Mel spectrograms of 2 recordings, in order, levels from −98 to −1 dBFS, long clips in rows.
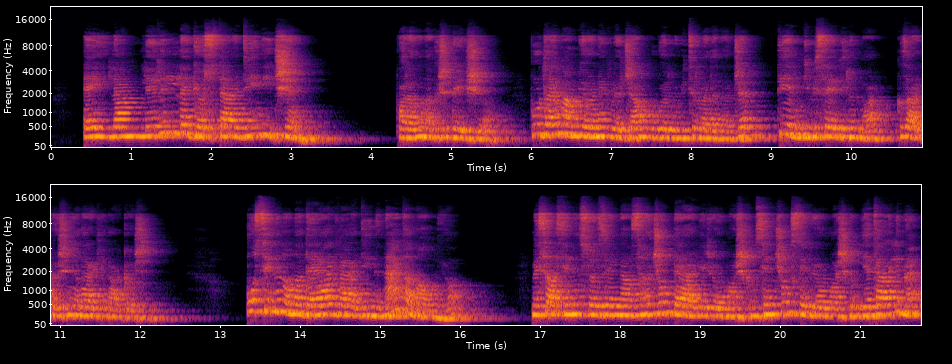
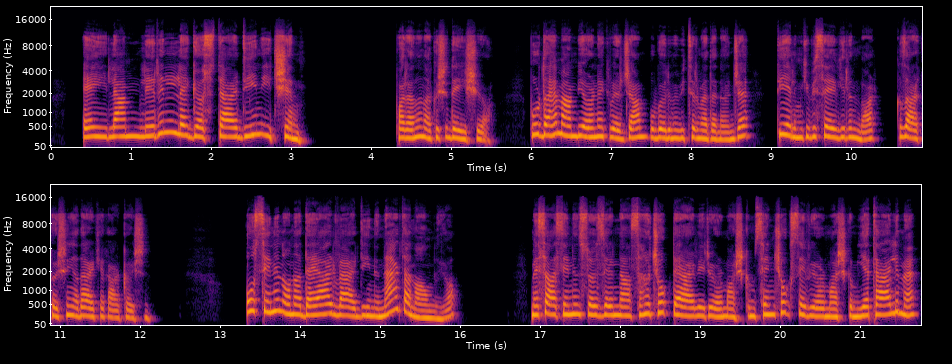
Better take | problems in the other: second | off-mic speech; far // room echo; noticeable; dies away in 0.7 s

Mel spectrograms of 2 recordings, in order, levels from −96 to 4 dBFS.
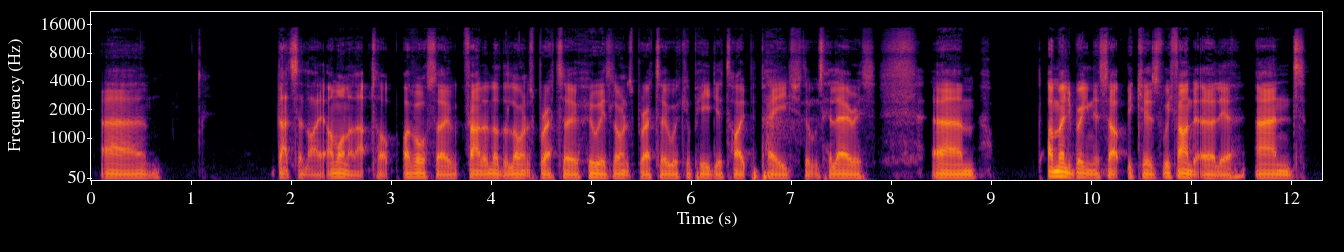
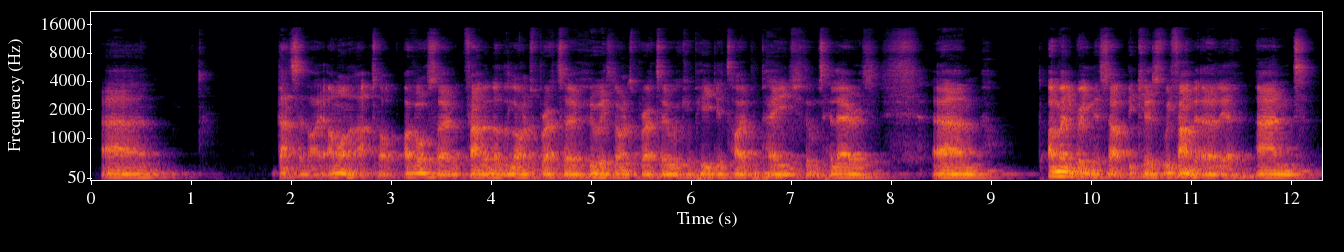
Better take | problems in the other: first | off-mic speech; far // room echo; slight; dies away in 0.4 s

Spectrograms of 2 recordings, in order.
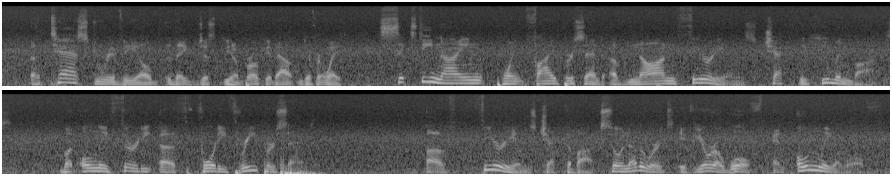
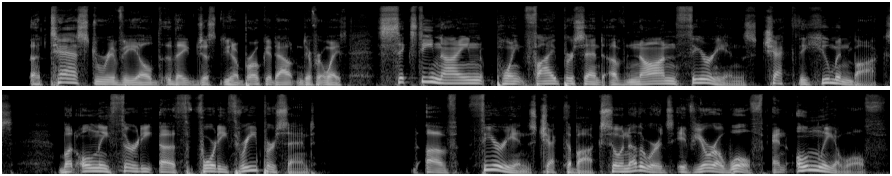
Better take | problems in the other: second | hiss; loud; throughout; 5 dB below the speech

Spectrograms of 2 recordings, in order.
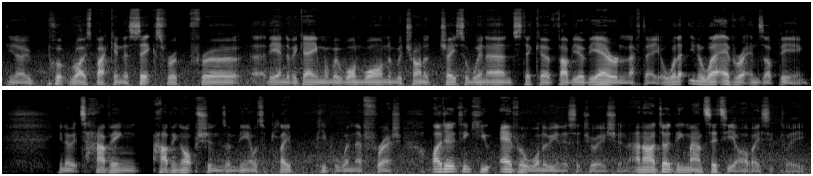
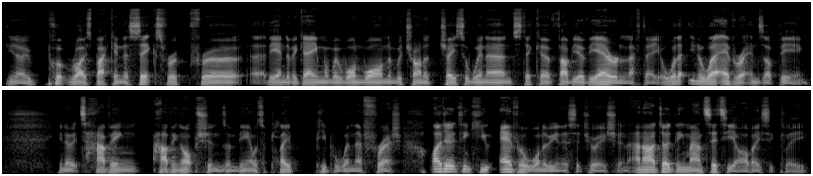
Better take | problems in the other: second | hiss; noticeable; until 5 s and from 10 s on; 20 dB below the speech

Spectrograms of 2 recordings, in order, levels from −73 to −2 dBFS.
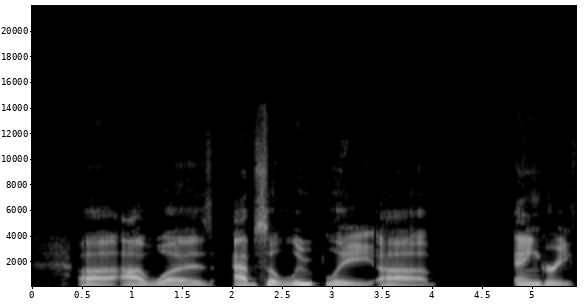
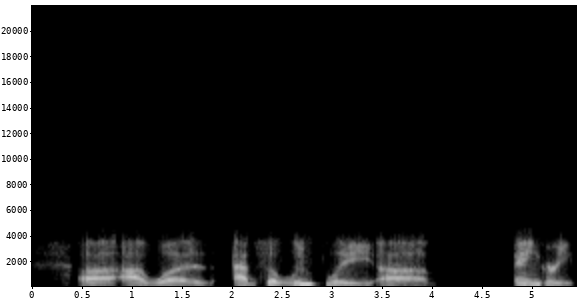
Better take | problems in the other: first | phone-call audio; poor line; nothing above 3.5 kHz

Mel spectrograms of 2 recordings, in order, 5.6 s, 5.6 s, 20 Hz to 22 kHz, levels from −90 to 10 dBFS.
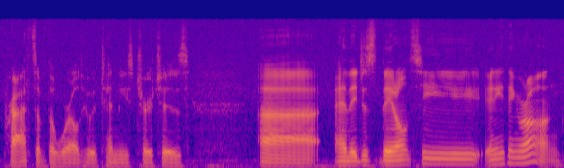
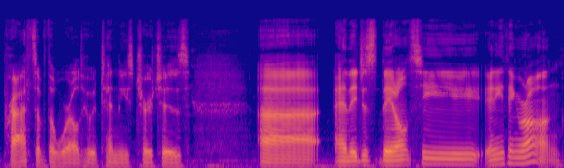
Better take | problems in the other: second | hiss; faint; throughout; 20 dB below the speech

